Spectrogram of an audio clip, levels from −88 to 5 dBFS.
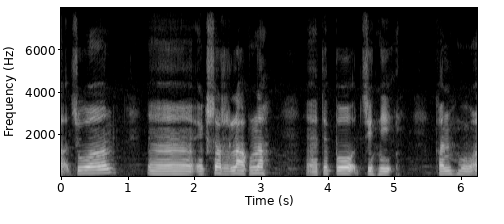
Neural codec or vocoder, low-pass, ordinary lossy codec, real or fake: none; none; none; real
